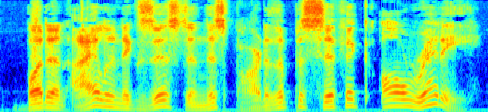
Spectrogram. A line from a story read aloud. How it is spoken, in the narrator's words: he exclaimed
